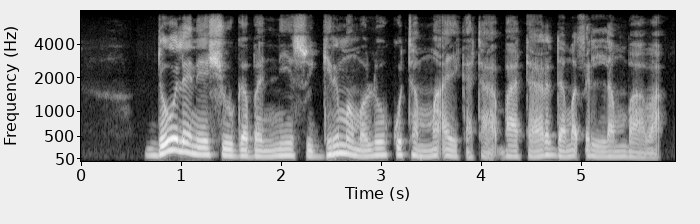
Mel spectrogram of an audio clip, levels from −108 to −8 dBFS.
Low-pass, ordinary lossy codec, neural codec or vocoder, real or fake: 7.2 kHz; none; none; real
